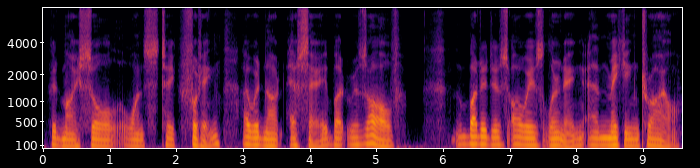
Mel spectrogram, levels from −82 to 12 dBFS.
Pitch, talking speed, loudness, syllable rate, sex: 95 Hz, 125 wpm, -18 LUFS, 3.3 syllables/s, male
